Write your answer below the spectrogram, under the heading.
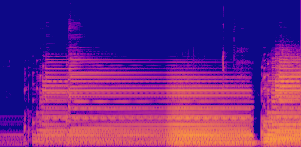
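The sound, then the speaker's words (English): Electric guitar through a Plexi amp at its basic setting, ringing out in sustained, gritty overdriven chords that swell louder midway, cut off briefly, then strike a fresh chord. “Okay, so here's my basic Plexi sound.”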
